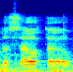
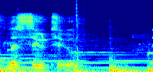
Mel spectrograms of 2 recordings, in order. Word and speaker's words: Lesotho: I know it looks like it's spelled Lesotho, but it's... Last time I checked, it could change, but I think the last pronunciation was Lesotho. Is how you pronounce that.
